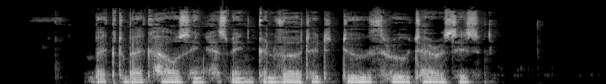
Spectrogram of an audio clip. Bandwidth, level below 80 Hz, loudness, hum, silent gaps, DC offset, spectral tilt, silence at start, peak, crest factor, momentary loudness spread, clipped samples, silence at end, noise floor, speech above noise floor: 15 kHz; -42 dBFS; -15 LUFS; none; none; under 0.1%; -3.5 dB/octave; 0.55 s; 0 dBFS; 18 dB; 7 LU; under 0.1%; 1.15 s; -71 dBFS; 55 dB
